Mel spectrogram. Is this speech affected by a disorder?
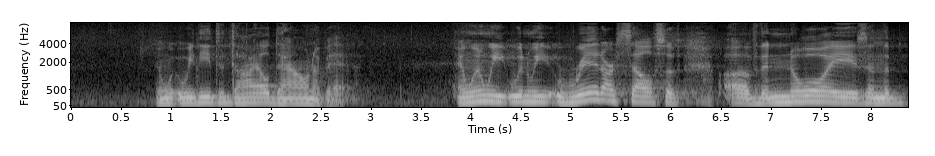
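No.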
